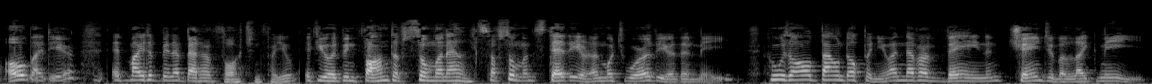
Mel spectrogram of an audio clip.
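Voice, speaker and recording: Male reader doing a weeping young woman, high and pleading, audiobook. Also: expressive, normal speed. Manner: sobbing, pleading. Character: young woman, tearful and remorseful.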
